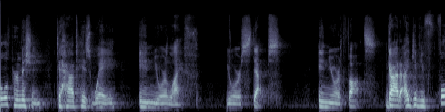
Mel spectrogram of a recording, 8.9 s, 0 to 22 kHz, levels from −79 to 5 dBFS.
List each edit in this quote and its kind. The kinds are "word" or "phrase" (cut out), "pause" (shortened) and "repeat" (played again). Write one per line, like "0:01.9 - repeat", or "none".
0:04.5 - word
